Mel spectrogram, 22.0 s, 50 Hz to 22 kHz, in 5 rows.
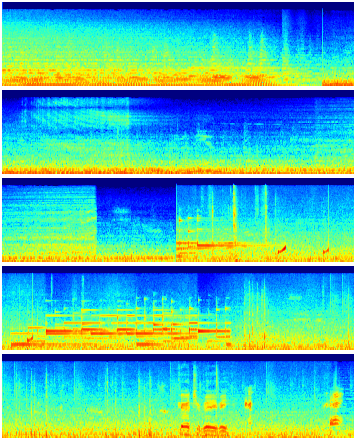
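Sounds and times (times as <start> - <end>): road and engine rumble: 4.0 - 22.0
chiming phone ringtone: 11.0 - 12.4, 13.3 - 16.1.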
